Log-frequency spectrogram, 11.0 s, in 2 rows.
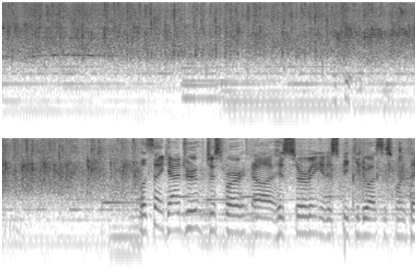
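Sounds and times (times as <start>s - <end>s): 
audience clapping: 0.0s - 11.0s
speech: 7.4s - 11.0s.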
